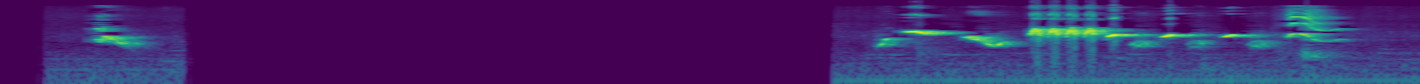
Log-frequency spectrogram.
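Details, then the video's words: Blue mockingbird singing a rapid jumble of varied whistled and buzzy notes after a single short note and a long pause, phrases quickly alternating in pitch. "Mulato Azul Canto - Blue Mockingbird Bird Song"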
